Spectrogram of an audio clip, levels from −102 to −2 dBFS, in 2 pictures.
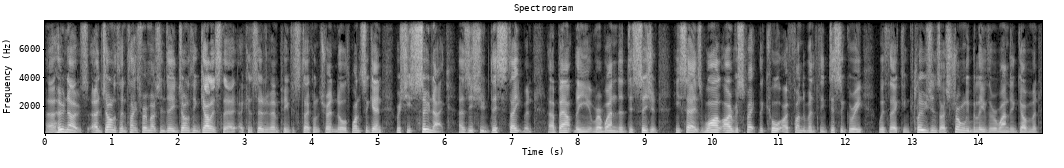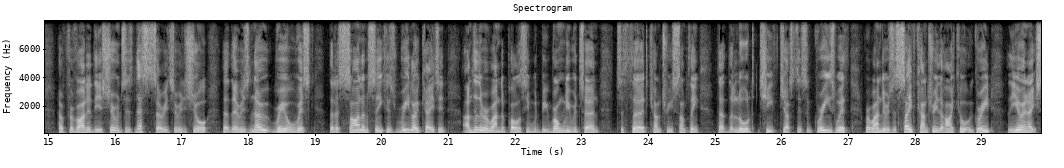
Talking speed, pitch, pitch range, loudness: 195 wpm, 130 Hz, 115-145 Hz, -25 LUFS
